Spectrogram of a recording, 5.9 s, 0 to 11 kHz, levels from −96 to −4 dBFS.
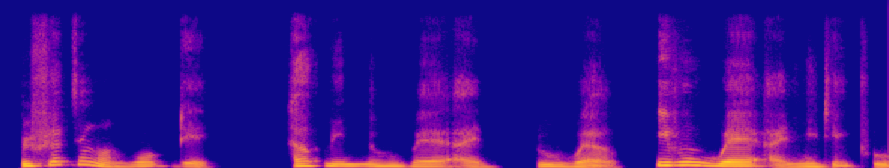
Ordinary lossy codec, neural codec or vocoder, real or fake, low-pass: none; autoencoder, 48 kHz, 32 numbers a frame, DAC-VAE, trained on Japanese speech; fake; 9.9 kHz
